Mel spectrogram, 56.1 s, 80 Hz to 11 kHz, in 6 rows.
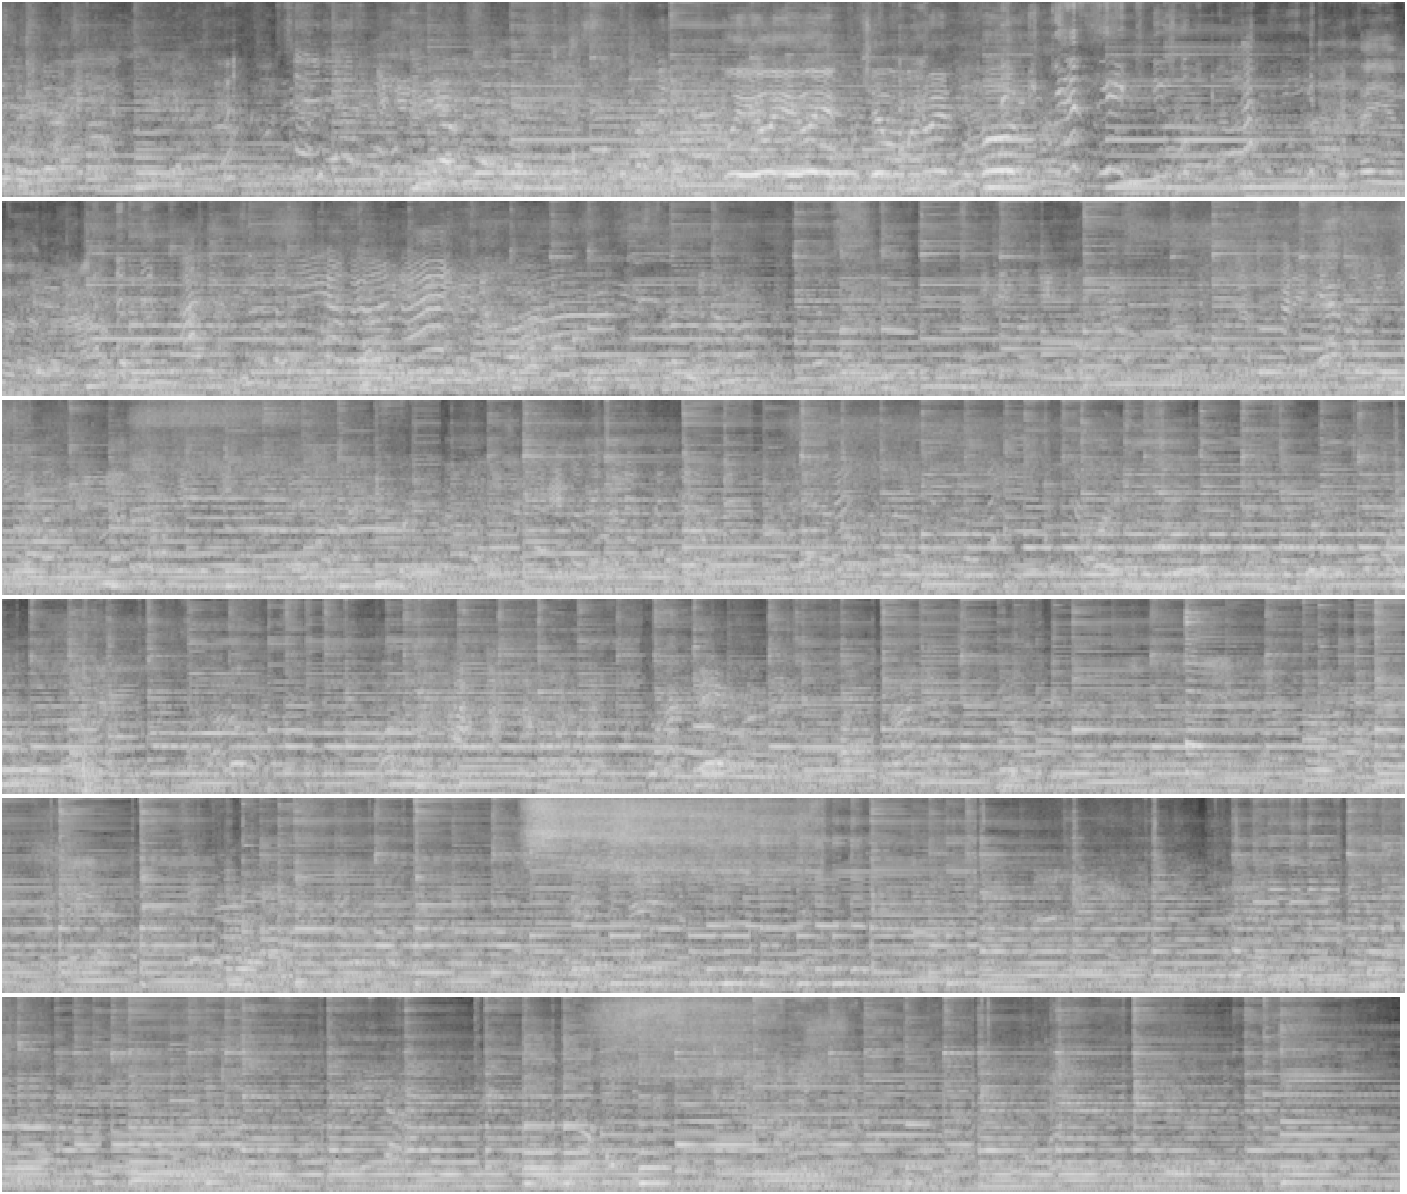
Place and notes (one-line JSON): {"title": "Subida Ecuador, Valparaiso, Chile - Singing during a funeral, during wake of Jorge Montiel (Valparaiso, Chile)", "date": "2015-11-21 23:00:00", "description": "During the wake of the death Jorge Montiel, Manuel Sánchez Payador sing to his memory, improvising in \"décimas\".\nVoices of the people around in background.\nRecorded in Valparaiso, Chile, during a residency at Festival Tsonami 2015.\nRecorded by a MS Setup Schoeps CCM41+CCM8\nIn a Cinela Leonard Windscreen\nSound Devices 302 Mixer and Zoom H1 Recorder\nSound Reference: 151121ZOOM0015", "latitude": "-33.05", "longitude": "-71.62", "altitude": "46", "timezone": "America/Santiago"}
